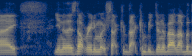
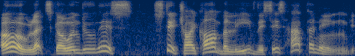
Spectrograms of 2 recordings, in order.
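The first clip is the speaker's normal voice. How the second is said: put-on patronizing, high, sing-song children's TV voice; 6 semitones higher than usual. Mocking how kids' shows talk down to the audience: mock kid-show voice. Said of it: "one of those kid shows who's like".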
